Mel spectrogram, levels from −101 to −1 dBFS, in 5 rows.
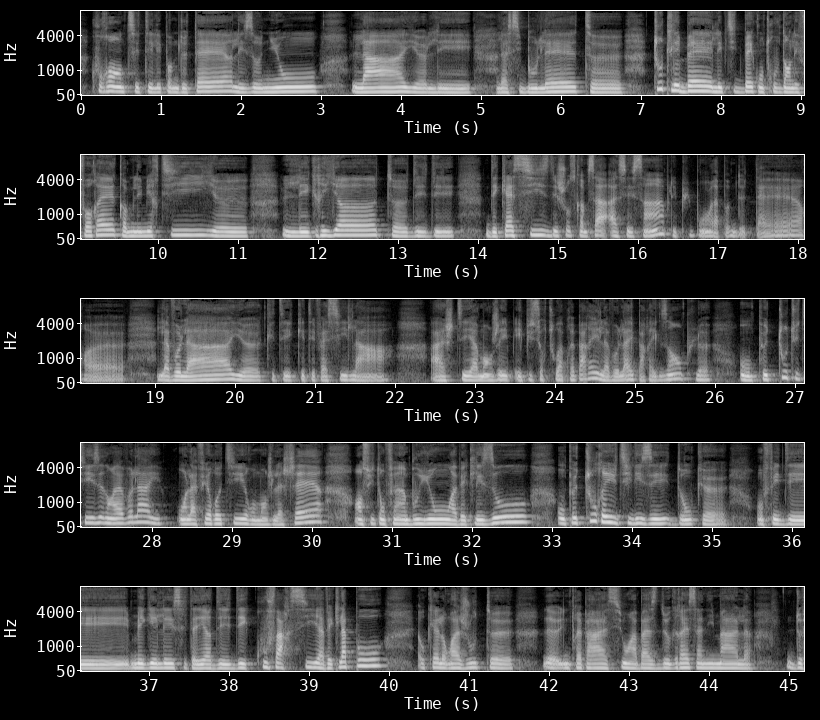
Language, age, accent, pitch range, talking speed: French, 50-69, French, 155-185 Hz, 165 wpm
